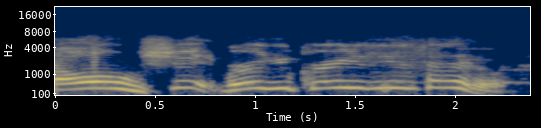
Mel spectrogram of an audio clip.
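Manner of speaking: high, stretched-out amazement; shocked disbelief. Retold or imitated. Reacting to the morphine news, high shocked disbelief. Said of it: "And I'm like".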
